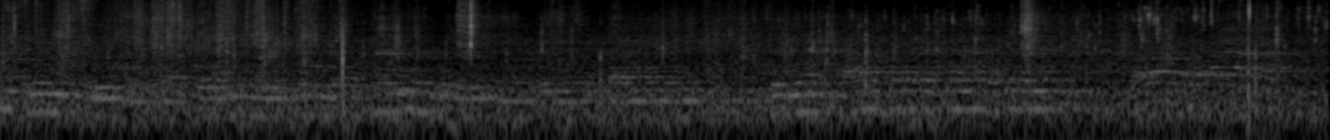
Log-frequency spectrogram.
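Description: Faint clicks and scrapes of a plastic bottle being cut with a knife and handled, then water trickling and pouring out as the bottle is tipped near the end.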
